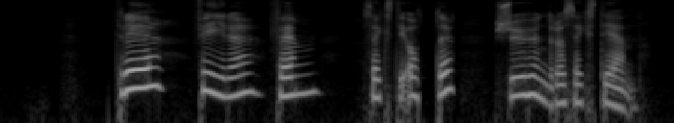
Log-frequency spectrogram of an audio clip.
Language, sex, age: Norwegian, female, 52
